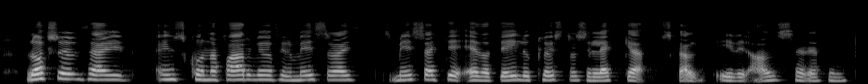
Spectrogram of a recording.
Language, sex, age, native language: Icelandic, female, 50-59, Icelandic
